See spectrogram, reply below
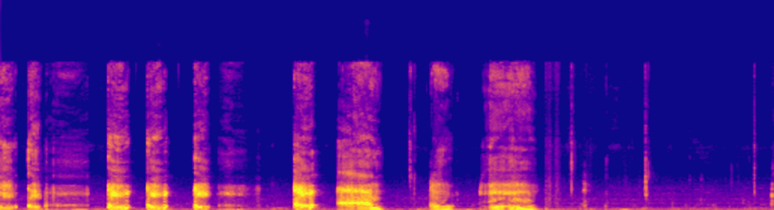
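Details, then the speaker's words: Child coughing with a run of about nine short, harsh coughs and throat-clearing bursts in irregular bouts, quiet room between; cough. "Please, Batuk jangan ganggu aku lagi, please."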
